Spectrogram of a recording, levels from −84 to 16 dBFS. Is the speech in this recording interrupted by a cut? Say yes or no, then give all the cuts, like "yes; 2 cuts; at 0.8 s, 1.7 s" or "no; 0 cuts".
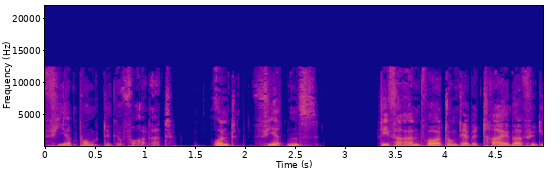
yes; 1 cut; at 1.7 s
